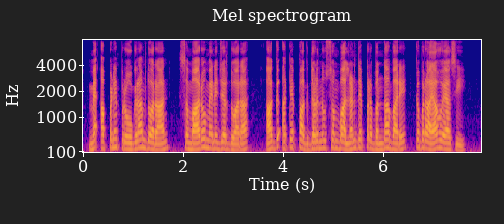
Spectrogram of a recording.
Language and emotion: Punjabi, fearful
